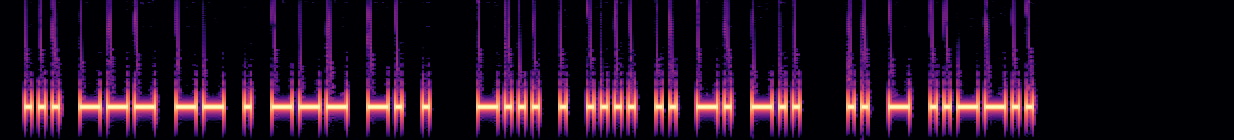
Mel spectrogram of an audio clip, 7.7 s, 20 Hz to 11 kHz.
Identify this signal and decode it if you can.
Morse code, heard as a keyed tone, about 28 wpm, 700 Hz. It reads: SOMEONE BEHIND IT?
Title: Sentences from Top 1000 Words - Review Part 4 - 28wpm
